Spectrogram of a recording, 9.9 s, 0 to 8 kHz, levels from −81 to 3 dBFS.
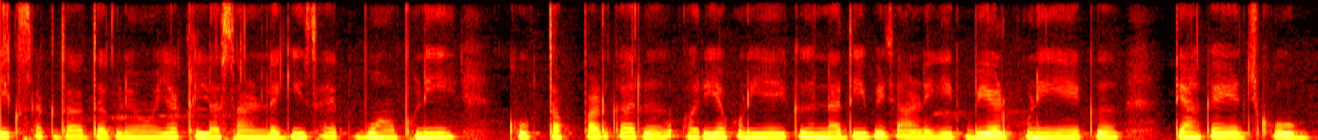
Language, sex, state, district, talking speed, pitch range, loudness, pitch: Garhwali, female, Uttarakhand, Uttarkashi, 170 wpm, 215-230 Hz, -16 LUFS, 225 Hz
